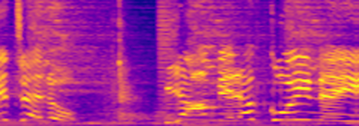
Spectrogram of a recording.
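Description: A young girl crying out twice, high-pitched, each cry falling in pitch, over a steady background music score.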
